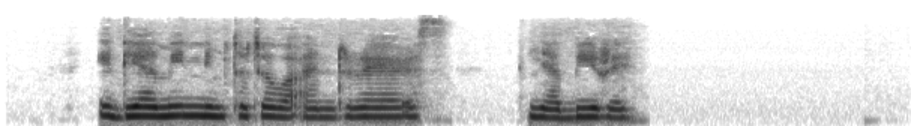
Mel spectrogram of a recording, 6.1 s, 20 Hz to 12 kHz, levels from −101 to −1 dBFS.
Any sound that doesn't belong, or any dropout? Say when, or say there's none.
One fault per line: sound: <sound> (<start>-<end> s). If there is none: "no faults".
no faults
